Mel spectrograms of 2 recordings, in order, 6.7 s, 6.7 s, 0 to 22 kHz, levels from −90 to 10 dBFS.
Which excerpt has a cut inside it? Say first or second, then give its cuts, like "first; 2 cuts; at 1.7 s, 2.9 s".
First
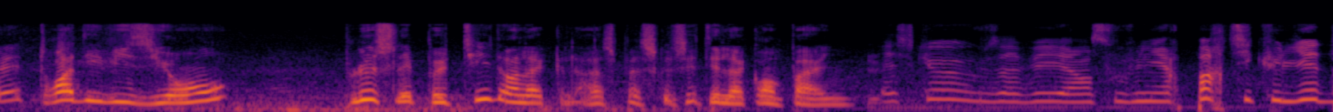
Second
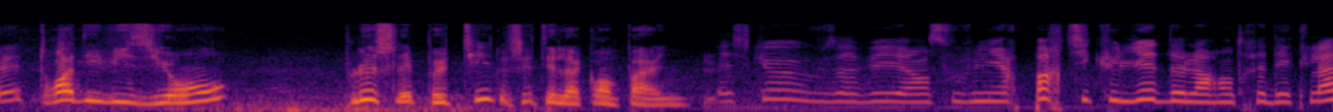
second; 1 cut; at 2.5 s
